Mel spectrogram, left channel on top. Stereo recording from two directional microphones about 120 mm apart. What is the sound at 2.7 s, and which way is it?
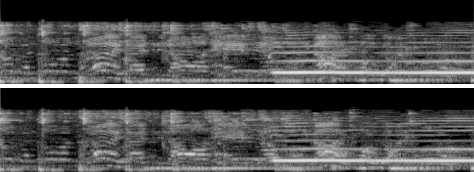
Music, 20° left (ahead or behind).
